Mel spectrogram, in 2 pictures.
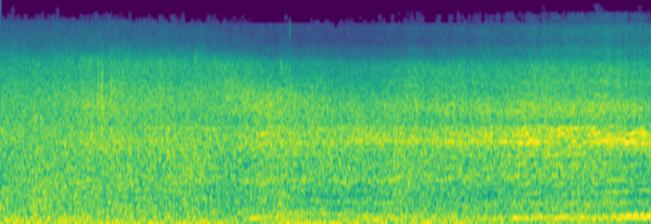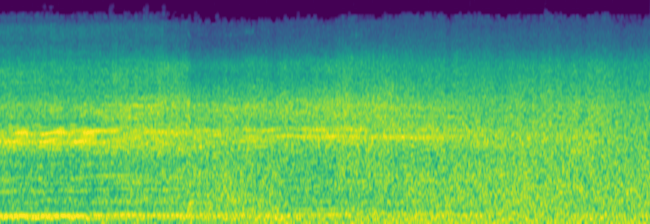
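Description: Snowmobile engine running steadily as the sled cruises along a snow trail. The engine note rises a little and grows stronger about halfway through, then settles back.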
